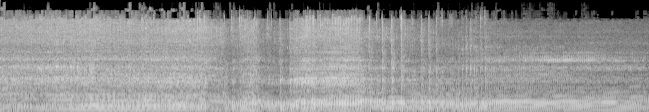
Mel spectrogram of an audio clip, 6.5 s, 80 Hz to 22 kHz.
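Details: TC125 two-stroke dirt bike after a carb clean, new fuel line with filter and a swapped spark plug: crisp throttle blips rising and falling, then settling to a steady idle; revs cleanly and responds well, normal running.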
